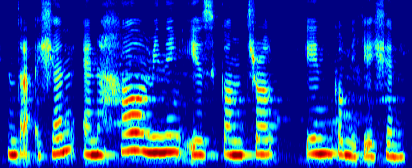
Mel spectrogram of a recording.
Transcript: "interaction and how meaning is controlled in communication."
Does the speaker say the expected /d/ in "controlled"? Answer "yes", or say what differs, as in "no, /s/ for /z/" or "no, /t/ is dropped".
no, /d/ is dropped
